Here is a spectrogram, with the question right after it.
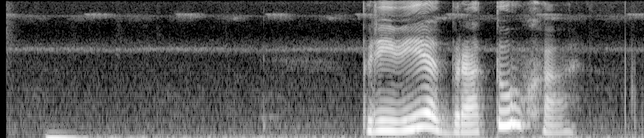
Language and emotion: Russian, positive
